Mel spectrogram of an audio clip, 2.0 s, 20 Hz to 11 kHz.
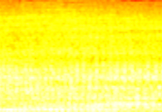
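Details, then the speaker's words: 1988 Chevrolet truck V8, running on all eight cylinders; deep, loud exhaust with a hard rapping knock when revved, judged rod and crank knock with bearings probably spun: rod knock. "this thing definitely has some rod knock and crank knock so this engine is [ __ ] it'll run for a while but it's probably already spun the bearings"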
